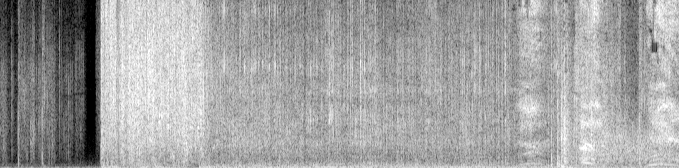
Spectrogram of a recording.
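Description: A low rumbling roar fills the space.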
